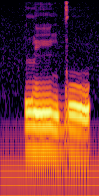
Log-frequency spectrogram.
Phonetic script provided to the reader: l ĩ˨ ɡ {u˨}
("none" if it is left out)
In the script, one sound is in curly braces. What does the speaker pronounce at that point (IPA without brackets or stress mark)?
u˨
